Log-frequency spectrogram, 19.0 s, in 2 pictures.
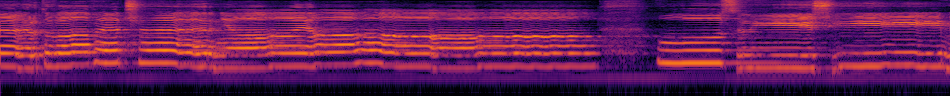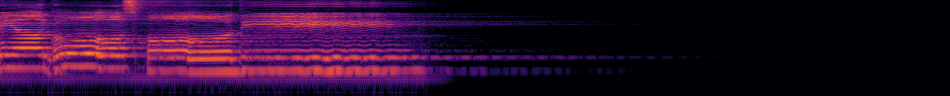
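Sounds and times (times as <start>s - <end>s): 
Serbian chant: 0.0s - 15.2s.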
